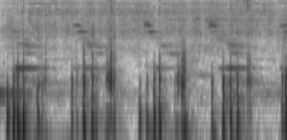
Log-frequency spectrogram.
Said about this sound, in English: This is a mini rain stick.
